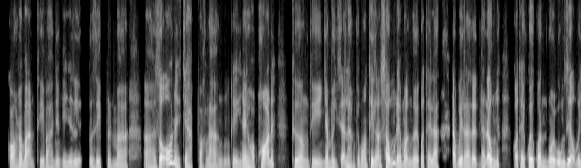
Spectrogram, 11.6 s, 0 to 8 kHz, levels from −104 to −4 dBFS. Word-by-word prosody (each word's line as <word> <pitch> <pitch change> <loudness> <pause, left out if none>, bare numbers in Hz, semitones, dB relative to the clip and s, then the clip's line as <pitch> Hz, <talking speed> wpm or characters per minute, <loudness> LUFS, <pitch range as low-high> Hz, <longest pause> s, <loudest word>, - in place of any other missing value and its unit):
Có 120 +1 +1
đó 180 - +1
bạn. 175 -1 +2
Thì 130 - -4
vào 120 -2 -5
những 130 +5 -7
cái 175 0 -5
lị 155 -3 -2 0.2
dịp, 130 -3 -3
ờ, - - -6
mà, 120 0 -4 0.3
à, 115 0 -5
giỗ 255 - +5
này, 220 - +1
chạp 135 -4 -2
hoặc - - -5
là 60 -1 -4
những - - -9
cái 185 - -3
ngày 155 -5 +2
họp 125 -3 -2
họ 175 - +5
đấy. 205 - -1 0.4
Thường 130 -6 +2
thì 115 -1 -1
nhà 120 +3 0
mình 120 -2 -3
sẽ - - -2
làm 155 -6 -3
cái 135 - -5
món 145 - +1
thịt 150 -4 +3
lợn 130 - 0
sống 140 - +3
để 145 - +3
mọi 130 -2 -1
người 125 -3 0
có 155 - -3
thể 140 -4 -2
là 125 -1 +2 0.3
đặc 135 0 +2
biệt 135 -2 +5
là 120 0 +1
đ 120 - -1
đàn 130 0 -4
ông 155 +4 +6
nhá 190 - -2 0.3
có - - +1
thể 130 - -1
quây 155 +4 +5
quần 135 -4 +2
ngồi 120 -2 +4
uống 135 +9 +1
rượu 210 +3 +5
với 165 +1 -2
130 Hz, 285 wpm, -23 LUFS, 120-155 Hz, 0.4 s, ông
